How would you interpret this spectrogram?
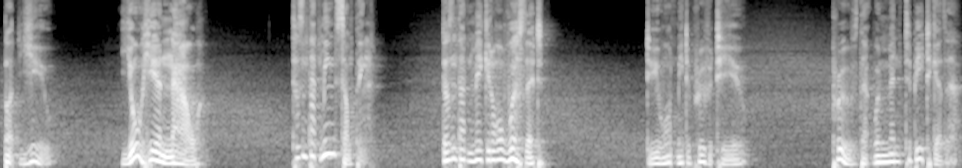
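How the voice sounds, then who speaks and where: A man playing an obsessive immortal lover in an audio roleplay, theatrical and intense, shifting between pleading tenderness and menace. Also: fairly low pitch. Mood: pleading, possessive. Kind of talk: dramatic ASMR-style audio roleplay monologue.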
